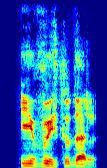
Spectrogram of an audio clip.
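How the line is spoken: Laughing. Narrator (Russian): рассмеялся

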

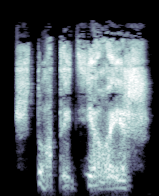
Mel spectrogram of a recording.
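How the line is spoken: Hissing. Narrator (Russian): прошипела Лидия, увидев оружие в моей руке

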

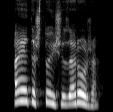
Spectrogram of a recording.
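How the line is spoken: Startled shout. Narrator (Russian): увидев собственную физиономию, закричал

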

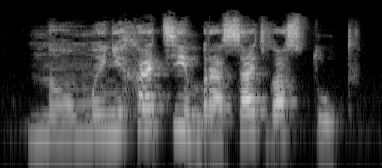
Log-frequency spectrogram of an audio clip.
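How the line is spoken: Passionate exclamation. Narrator (Russian): горячо воскликнула Мира

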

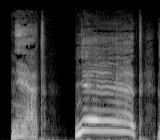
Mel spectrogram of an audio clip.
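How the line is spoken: Yelling. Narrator (Russian): заорал Руфера

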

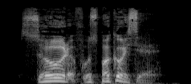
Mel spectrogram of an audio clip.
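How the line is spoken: Barked. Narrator (Russian): рявкнул Уфимцев

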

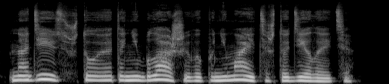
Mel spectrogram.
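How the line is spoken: Plain. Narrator (Russian): говорит она

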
